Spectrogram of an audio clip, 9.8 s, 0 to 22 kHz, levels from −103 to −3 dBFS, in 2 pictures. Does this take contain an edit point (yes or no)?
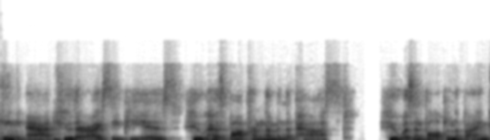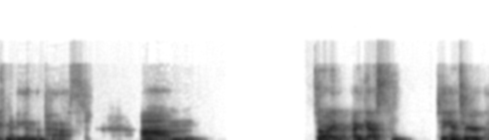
no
